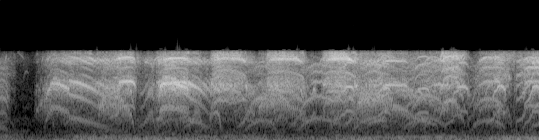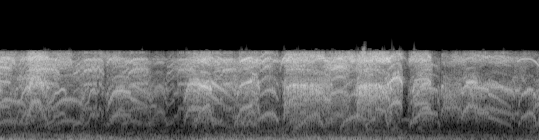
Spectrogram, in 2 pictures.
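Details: A chorus of black-winged stilts at a nest with an enlarged clutch: many overlapping, repeated nasal yelps rising and falling in loudness, with a low background hum.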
